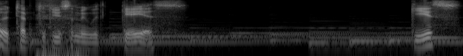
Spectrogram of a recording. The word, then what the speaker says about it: Gaius: Also attempt to do something with Gaius. Gaius? How do you pronounce that word? Geese. Gaius? Mm-hmm. At least that's how I've always heard it.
